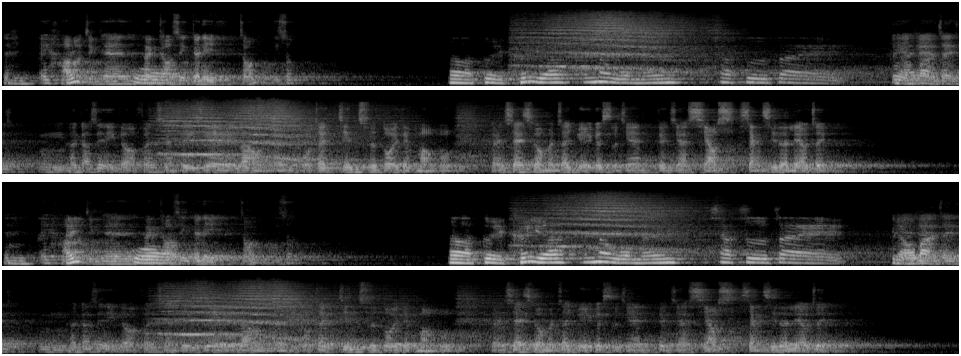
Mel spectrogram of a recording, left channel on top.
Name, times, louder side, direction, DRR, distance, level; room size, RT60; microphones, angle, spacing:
voice 1, 0.0-2.9 8.9-9.6 9.9-17.8, left 1 dB, 50° left, 2.0 m, -30 dB
voice 2, 1.2-1.8 4.5-6.8 7.1-8.4 8.9-9.3 13.7-13.9, right 4 dB, 55° right, 0.6 m, -24 dB
sound 1, 5.1-13.8 14.1-17.1, left 1 dB, 15° left, 3.0 m, -37 dB
30.0 x 11.0 x 9.9 m
head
